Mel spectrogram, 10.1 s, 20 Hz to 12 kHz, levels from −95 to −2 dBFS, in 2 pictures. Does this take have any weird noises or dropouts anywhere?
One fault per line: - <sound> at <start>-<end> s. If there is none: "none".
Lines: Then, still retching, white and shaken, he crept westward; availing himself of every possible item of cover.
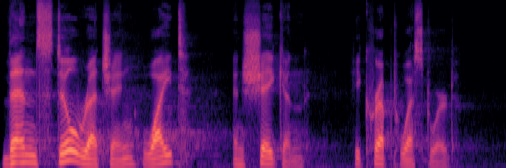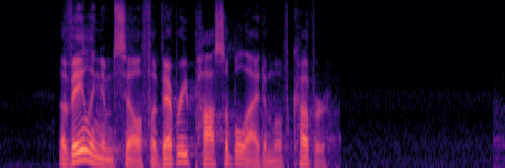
none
